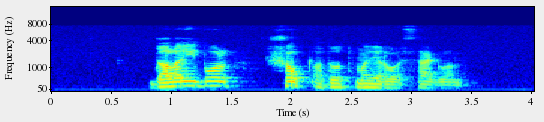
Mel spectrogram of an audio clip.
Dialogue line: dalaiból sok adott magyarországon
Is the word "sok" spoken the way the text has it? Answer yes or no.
yes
